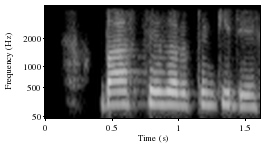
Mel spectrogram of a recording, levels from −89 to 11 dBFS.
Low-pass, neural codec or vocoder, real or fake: 3.6 kHz; codec, 16 kHz, 1.1 kbps, Voila-Tokenizer; fake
